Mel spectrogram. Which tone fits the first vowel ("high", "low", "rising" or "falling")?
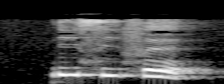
high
